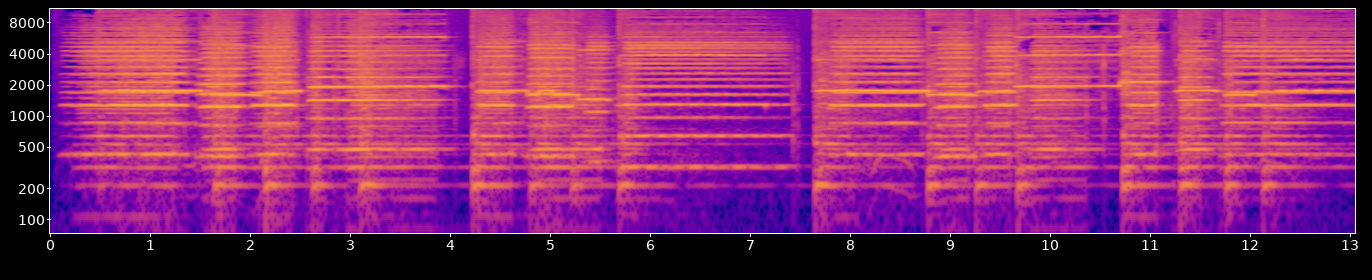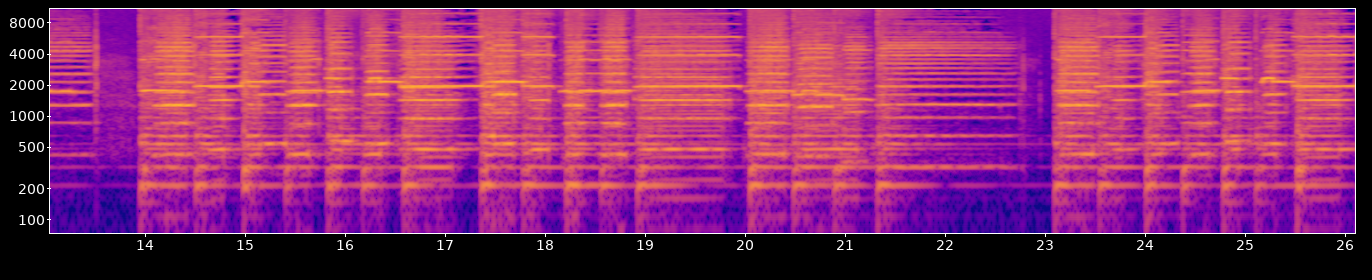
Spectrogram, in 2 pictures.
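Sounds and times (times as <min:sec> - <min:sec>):
accordion: 0:00.0 - 0:26.0.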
